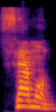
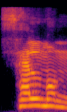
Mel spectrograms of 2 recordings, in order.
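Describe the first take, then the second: First: The L sound is silent. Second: The L sound is pronounced. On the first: The speaker calls it right. "এখানে এল টা silent আরকি" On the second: The speaker calls it wrong. "স্যালমন না"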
